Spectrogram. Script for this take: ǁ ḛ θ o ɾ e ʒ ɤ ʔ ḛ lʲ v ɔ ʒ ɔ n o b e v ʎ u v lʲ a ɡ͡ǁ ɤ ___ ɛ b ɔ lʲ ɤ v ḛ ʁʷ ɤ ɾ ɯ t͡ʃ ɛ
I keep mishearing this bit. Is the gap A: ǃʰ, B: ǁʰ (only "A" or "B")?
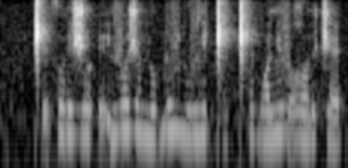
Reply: B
